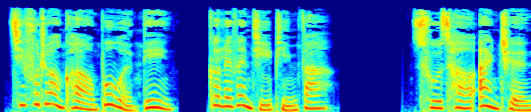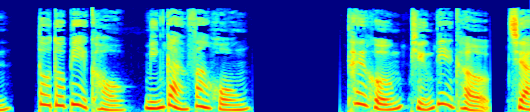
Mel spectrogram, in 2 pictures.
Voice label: 女 护肤广告温柔 水乳套装

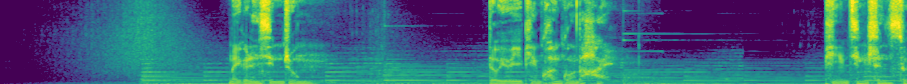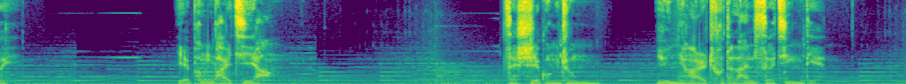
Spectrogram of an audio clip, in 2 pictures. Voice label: 男 高端广告; 海之蓝

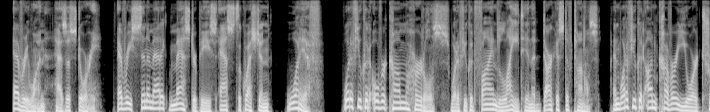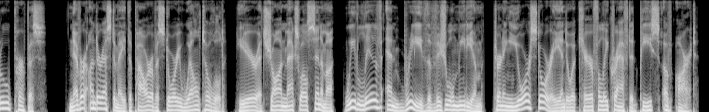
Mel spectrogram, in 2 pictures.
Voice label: 外籍英男 故事讲述

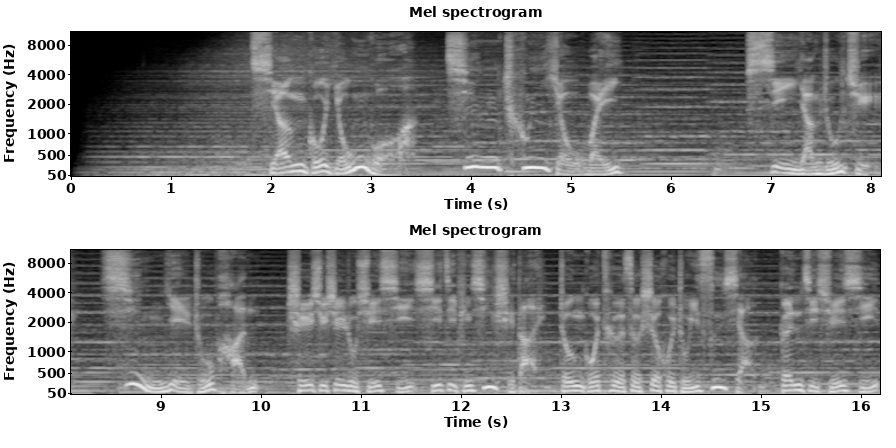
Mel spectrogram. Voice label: 男 党政宣传; 强国有我

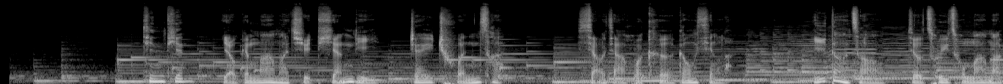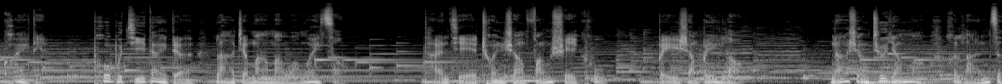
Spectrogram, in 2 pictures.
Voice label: 男 专题 舌尖风; 摘莼菜松

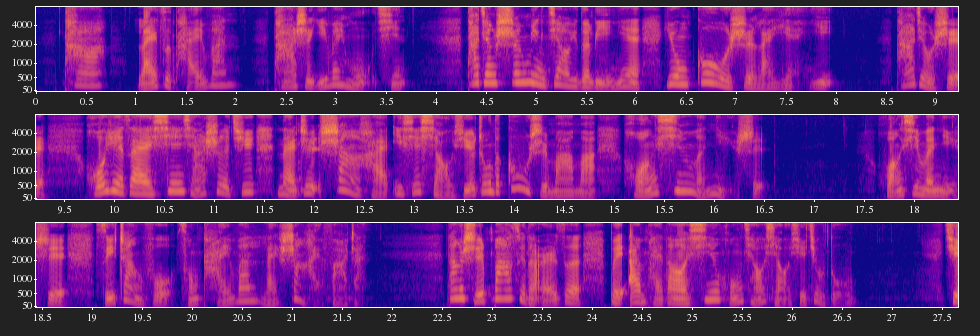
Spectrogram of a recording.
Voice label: 国语女声配音, 女, 成熟, 她是一位母亲; 人物类

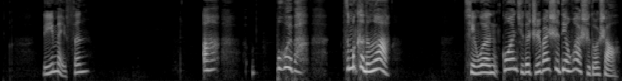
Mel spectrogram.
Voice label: 女 微电影角色 对话

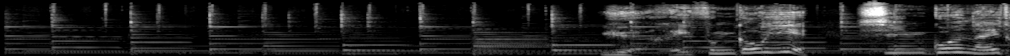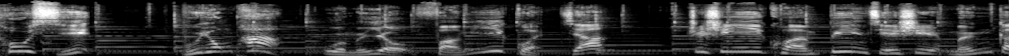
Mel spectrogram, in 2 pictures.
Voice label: 男 MG 动漫广告

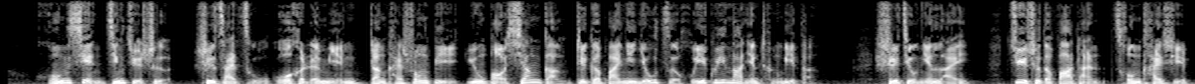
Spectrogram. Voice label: 男, 专题片; 记红线社区京剧社

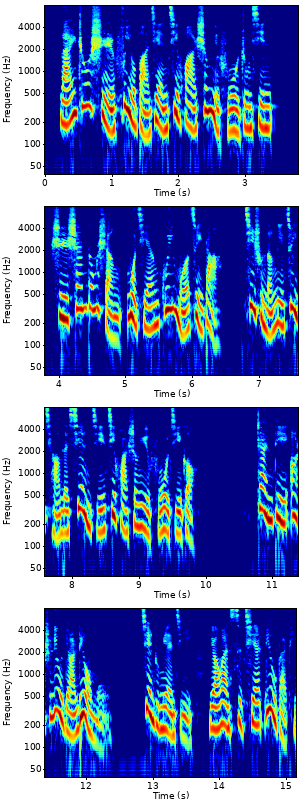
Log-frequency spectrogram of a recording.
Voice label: 女 解说词; 计生机构视频解说词

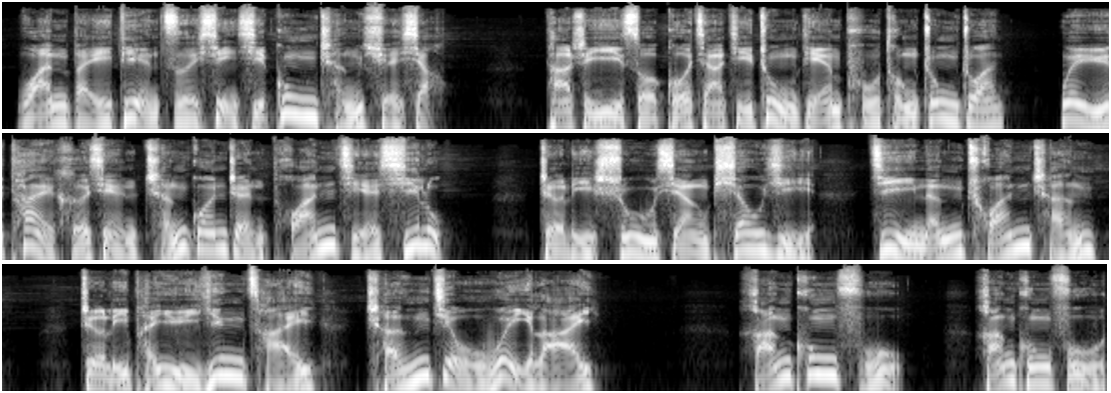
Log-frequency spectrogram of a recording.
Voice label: 招生宣传片解说

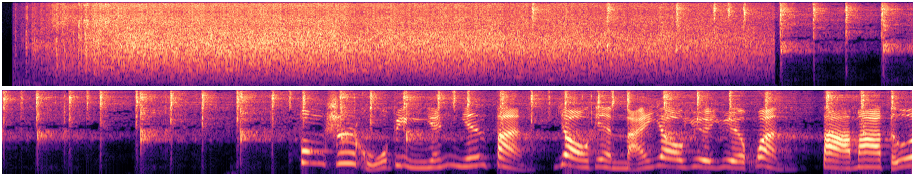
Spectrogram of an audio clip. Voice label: 男 快板 快板配音

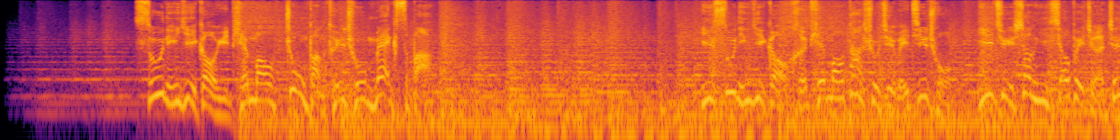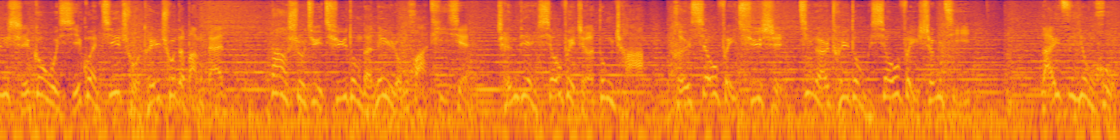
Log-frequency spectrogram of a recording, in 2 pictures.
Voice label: 广告 大气磅礴; 苏宁易购打榜

